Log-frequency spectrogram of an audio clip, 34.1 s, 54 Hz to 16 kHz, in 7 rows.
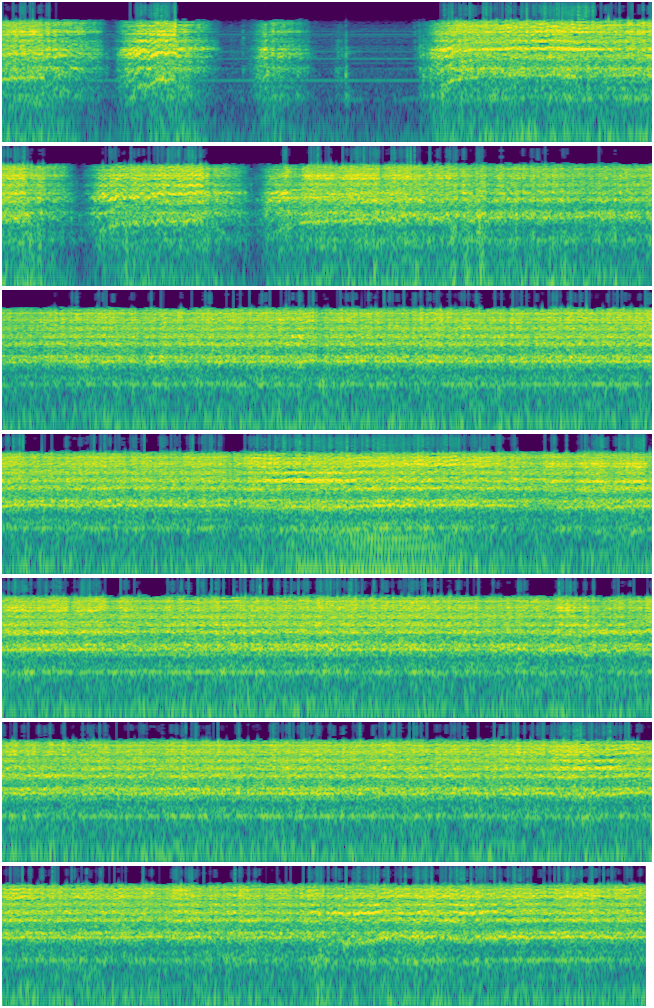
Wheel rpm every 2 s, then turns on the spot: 70, 40, 160, 140, 220, 230, 240, 240, 220, 220, 240, 230, 230, 230, 230, 230, 220.
none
